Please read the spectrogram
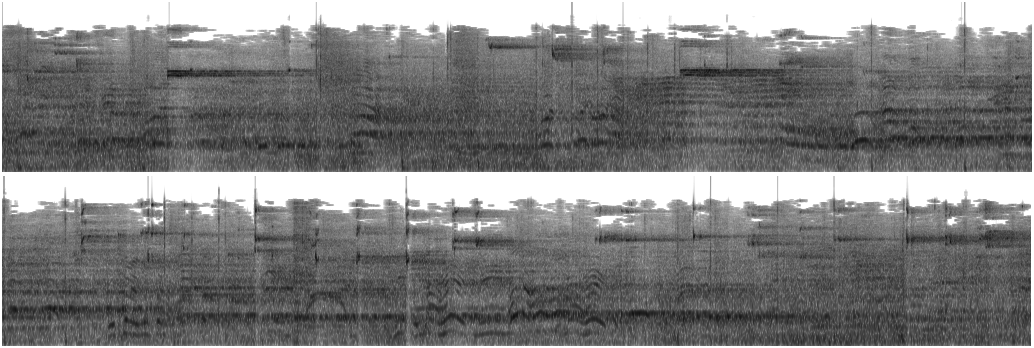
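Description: Basketball game in a large, echoing gym: a basketball bouncing on the hardwood floor, short high shoe squeaks and players' voices calling out.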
